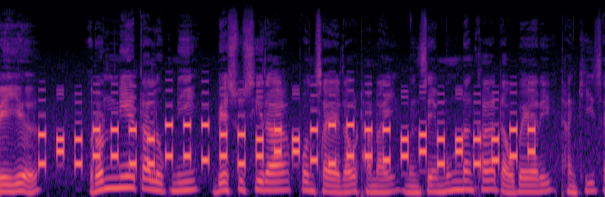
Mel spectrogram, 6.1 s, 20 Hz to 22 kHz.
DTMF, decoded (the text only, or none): 2*19931CCB827#*6AC96701*149#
